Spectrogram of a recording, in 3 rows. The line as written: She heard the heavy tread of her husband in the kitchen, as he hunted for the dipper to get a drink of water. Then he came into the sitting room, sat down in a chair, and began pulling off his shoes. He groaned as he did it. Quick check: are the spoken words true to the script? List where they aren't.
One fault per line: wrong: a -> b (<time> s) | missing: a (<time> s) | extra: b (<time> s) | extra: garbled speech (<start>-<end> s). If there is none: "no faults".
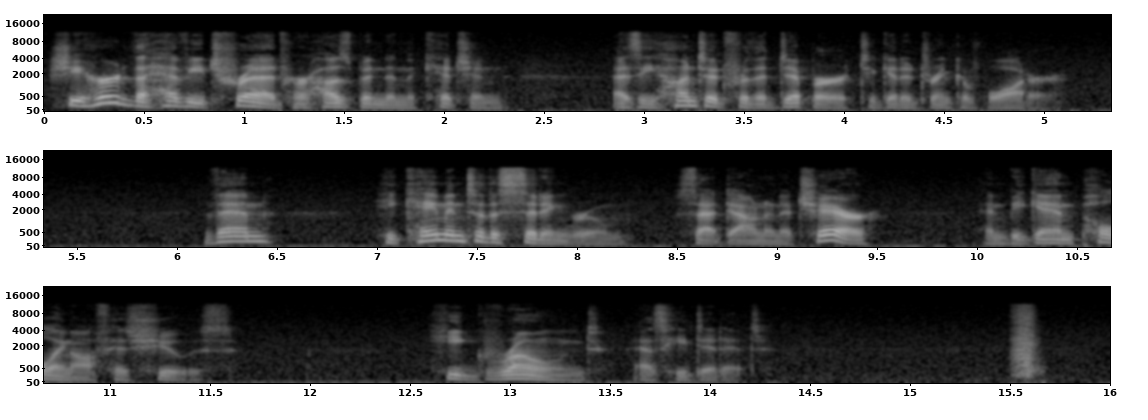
missing: of (1.2 s)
